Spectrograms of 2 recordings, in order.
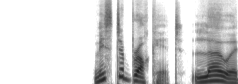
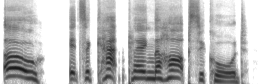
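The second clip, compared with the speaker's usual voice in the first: lightly voiced cheerful girl, pitched higher; chirpy young daughter answering without a care; bright girl; 8 semitones higher, 4 dB louder than usual. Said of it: "Marianne replied brightly".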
